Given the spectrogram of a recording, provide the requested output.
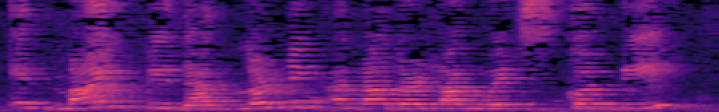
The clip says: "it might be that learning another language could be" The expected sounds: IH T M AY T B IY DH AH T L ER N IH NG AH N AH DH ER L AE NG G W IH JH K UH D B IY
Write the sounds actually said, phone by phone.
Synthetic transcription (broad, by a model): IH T M AY T B IY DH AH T L ER N IH NG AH N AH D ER L AE NG G W IH JH K UH D B IY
